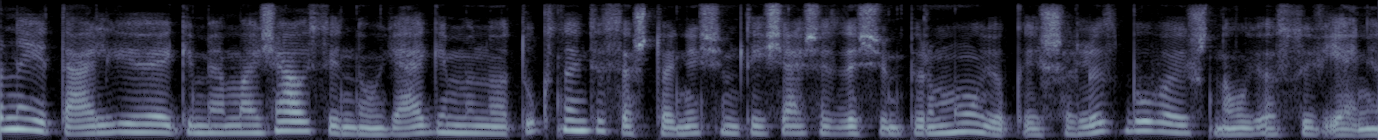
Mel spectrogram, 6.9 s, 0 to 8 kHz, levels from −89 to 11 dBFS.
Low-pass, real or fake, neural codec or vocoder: 7.2 kHz; real; none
